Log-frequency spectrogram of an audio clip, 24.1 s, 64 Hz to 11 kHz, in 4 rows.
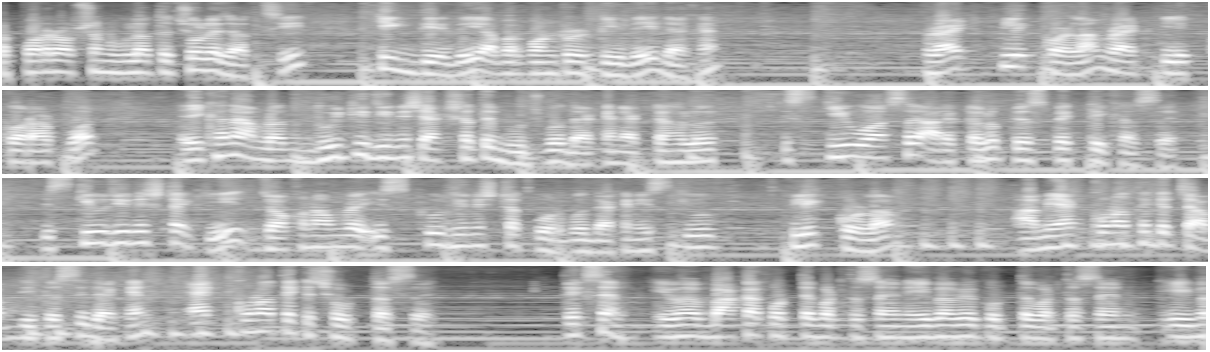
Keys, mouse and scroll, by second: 3.1 ctrl+t, 4.6 right click, 13.4 right click, 13.4 click, 14.6 right click, 15.9-24.1 drag.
